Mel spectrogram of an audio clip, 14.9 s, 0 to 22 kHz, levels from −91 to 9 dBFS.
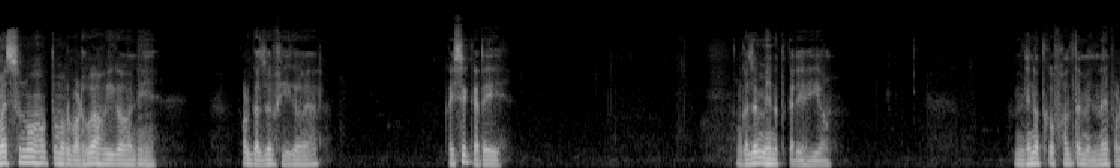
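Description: Short concealed packet loss occurs four times in this speech, at 0.83–0.90 s, 1.79–1.86 s, 12.31–12.38 s and 13.63–13.70 s. Each time about 40 ms of audio failed to arrive at the decoder in time, and the receiver covered the gap by extending the preceding sound, pitched if voiced or as shaped noise if not, before crossfading back into the real signal. Each event comes through as a brief smear or wobble, and a short consonant there may disappear.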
